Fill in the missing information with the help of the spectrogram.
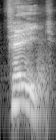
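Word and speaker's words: fake: তাহলে ফেক, ফেক, right, ফেক। কিন্তু এখানেও কিন্তু ইটা কিন্তু উচ্চারিত হলো না, অর্থাৎ শব্দের শেষে ই উচ্চারিত হবে না।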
